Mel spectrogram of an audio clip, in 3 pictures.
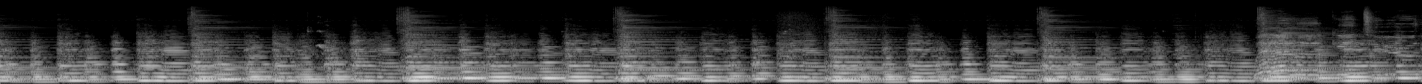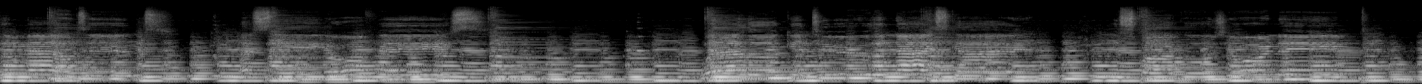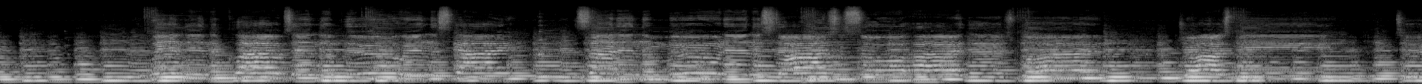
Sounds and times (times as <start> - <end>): Acoustic guitar: 0.0 - 42.6
Cello: 0.0 - 42.6
Strum: 0.0 - 42.6.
